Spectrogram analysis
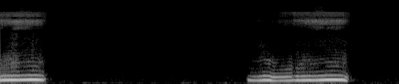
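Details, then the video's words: ['Kusya, a domestic cat, asleep and recorded close to a microphone: two voiced snoring groans, one short and one about a second long, low and steady with a breathy hiss on top, separated by near silence.'] "Прикольный Кот Куся Сопит, Храпит, Стонет и Кряхтит во Сне в Микрофон"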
